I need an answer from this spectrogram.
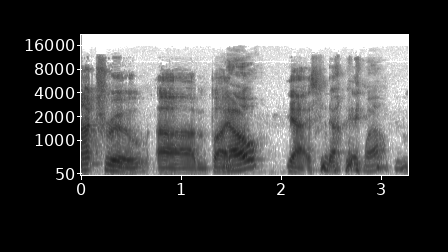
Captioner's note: laughter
